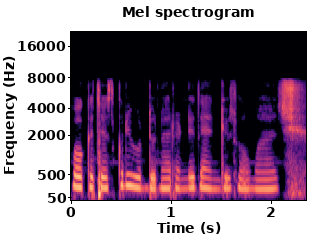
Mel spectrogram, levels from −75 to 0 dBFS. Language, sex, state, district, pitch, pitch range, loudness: Telugu, female, Andhra Pradesh, Srikakulam, 210 Hz, 205-225 Hz, -19 LUFS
